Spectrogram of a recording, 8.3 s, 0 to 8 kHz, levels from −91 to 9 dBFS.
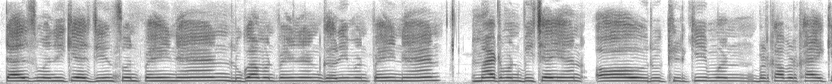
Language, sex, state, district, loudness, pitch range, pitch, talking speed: Hindi, male, Chhattisgarh, Jashpur, -23 LUFS, 300-315 Hz, 305 Hz, 175 wpm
